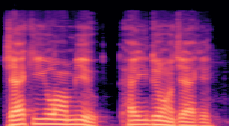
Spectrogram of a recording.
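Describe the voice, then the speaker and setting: A man's voice: mid-range voice, quick pace, mellow, dry recording, clean studio sound. A man hosting a casual livestream chat, loose and talkative, often repeating his words. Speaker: host.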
